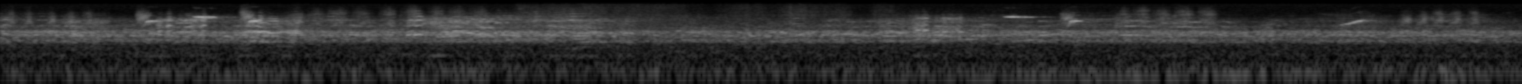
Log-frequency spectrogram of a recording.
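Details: Thousands of geese overwintering on the Lower Rhine between Duisburg and Nijmegen, returning every morning from sleeping places to meadows; a broad, continuous clamour of overlapping honks, louder early on, with scattered clear yelps.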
